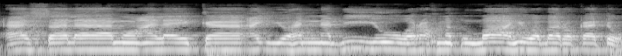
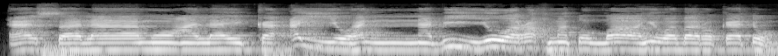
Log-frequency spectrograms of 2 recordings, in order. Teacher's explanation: Ka jangan panjang. You jangan panjang.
